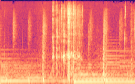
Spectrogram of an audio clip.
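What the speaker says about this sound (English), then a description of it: "It crunches so hard, I'm almost going deaf." A bite into glassy, crisp roast piglet skin gives a sharp crunch with a few crackling bursts close to the mic, over a steady background hum.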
